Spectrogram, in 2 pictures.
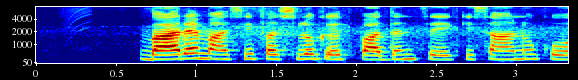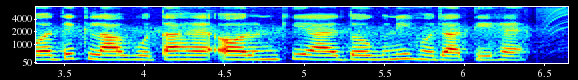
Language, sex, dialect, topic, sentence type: Hindi, female, Hindustani Malvi Khadi Boli, agriculture, statement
